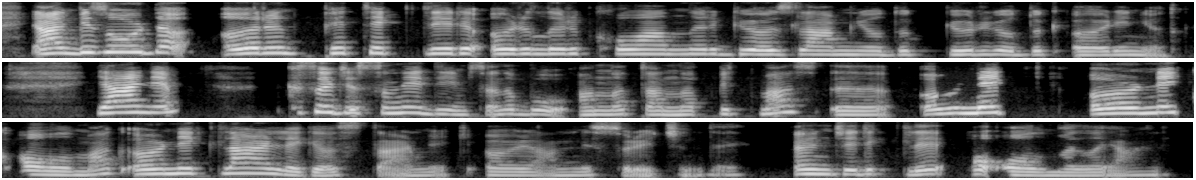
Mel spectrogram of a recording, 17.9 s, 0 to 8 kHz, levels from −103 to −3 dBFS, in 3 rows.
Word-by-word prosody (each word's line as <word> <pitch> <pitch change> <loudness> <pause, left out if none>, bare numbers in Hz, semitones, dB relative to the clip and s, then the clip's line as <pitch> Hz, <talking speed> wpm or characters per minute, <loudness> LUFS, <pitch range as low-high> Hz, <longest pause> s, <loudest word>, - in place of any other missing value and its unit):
Yani, 270 +2 +8
biz 320 +1 +5
orada 330 -3 +3 0.2
arı 275 +3 +4
petekleri, 270 -2 0
arıları, 245 +1 +2
kovanları 235 0 -1
gözlemliyorduk, 210 -3 -3
görüyorduk, 205 -1 -3
öğreniyorduk. 190 +1 -5 0.5
Yani, 315 +2 +7 0.5
kısacası, 295 -4 +1
ne 295 -4 -1
diyeyim 220 -3 -5
sana, 215 +2 -6
bu 220 - -4
anlat, 210 +3 -5
anlat 200 +1 -5
bitmez. 250 +8 -5
Iıı, 200 0 -3 0.2
örnek, 280 +6 +6 0.4
örnek 280 +5 +5 0.2
olmak, 205 +4 -2
örneklerle 260 -2 +2
göstermek 165 0 -8
öğrenme 175 -1 -8
sürecinde, 190 0 -8 0.2
öncelikle 230 -2 -1
o 205 -4 -1
olmalı 165 -2 -5
yani. 185 +1 -11
230 Hz, 105 wpm, -24 LUFS, 200-270 Hz, 0.5 s, Yani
